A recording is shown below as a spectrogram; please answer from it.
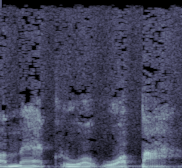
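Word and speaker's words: แม่ครัวหัวป่าก์: นั่น ใส่ ว่า ทำไม เพราะ ว่า การันต์ หมาย ถึง ไม่ ออก เสียง เขา ก็ จะ ออก เสียง ได้ ว่า แม่ ครัว หัว ป่า ทำ ให้ คน ใน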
